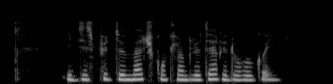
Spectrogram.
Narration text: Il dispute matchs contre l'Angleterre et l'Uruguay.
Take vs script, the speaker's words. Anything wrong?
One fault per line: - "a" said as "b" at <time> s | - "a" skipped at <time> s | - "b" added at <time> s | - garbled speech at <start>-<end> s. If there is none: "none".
- "deux" added at 1.2 s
